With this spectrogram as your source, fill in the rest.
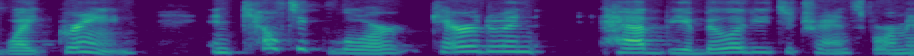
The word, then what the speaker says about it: Cerridwen: can alternately pronounce it ceridwen but I always pronounce it Karen because sometimes it's spelled with a k so it just makes sense to me that would be pronounced with a a K sound so anyway I found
